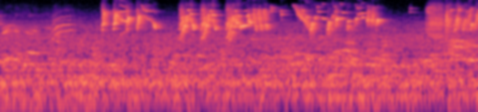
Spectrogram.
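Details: Two caged male European goldfinches in Algeria, one older adult and one two-year-old, sing against each other in a contest: bright twittering phrases of rapid buzzy and tinkling notes come in bursts after a quiet start, over a low room hum.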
